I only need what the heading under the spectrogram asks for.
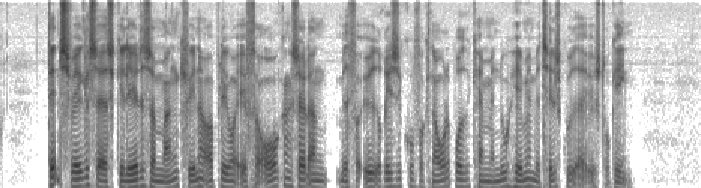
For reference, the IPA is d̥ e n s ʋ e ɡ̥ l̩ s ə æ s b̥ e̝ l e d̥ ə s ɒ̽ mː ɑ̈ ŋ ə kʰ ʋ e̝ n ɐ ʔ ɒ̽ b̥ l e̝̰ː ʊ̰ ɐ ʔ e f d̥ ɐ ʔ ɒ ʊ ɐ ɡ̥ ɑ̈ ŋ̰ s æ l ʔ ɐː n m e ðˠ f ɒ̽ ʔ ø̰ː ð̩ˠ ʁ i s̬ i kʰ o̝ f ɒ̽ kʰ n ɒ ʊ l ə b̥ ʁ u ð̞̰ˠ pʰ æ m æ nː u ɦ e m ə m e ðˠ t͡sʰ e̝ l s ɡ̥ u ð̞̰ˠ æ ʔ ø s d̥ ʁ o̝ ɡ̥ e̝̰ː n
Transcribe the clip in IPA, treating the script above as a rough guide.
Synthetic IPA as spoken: d̥ e n s ʋ e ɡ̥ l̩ s ə æ s ɡ̥ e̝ l e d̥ ə s ɒ̽ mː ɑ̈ ŋ ə kʰ ʋ e̝ n ɐ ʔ ɒ̽ b̥ l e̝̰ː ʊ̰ ɐ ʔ e f d̥ ɐ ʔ ɒ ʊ ɐ ɡ̥ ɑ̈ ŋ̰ s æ l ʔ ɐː n m e ðˠ f ɒ̽ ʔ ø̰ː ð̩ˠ ʁ i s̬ i kʰ o̝ f ɒ̽ kʰ n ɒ ʊ l ə b̥ ʁ u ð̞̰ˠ kʰ æ m æ nː u ɦ e m ə m e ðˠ t͡sʰ e̝ l s ɡ̥ u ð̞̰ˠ æ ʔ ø s d̥ ʁ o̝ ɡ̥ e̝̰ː n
